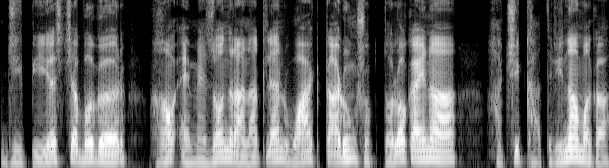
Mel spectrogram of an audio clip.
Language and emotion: Goan Konkani, fearful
